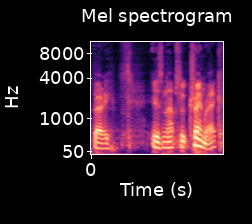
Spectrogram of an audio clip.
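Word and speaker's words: Bury: This one, Berry, it's pronounced Berry, is an absolute train wreck.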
